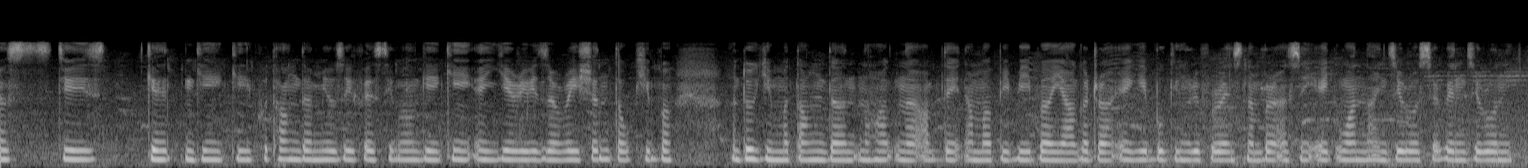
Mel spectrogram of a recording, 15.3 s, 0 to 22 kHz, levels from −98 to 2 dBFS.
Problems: background sounds at intervals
